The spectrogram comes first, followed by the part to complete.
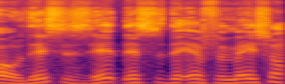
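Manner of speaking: normal talking voice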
